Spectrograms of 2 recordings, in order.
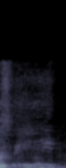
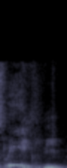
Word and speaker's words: sleep: High tongue for sleep. Low tongue for slip. Carlos, give it a try. Give me the easy one first. Sleep.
